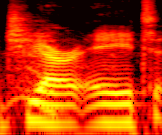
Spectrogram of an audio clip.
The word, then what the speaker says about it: GR8: If you didn't listen to the last episode, GR8, it was engine code, which pronounces phonetically to great.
